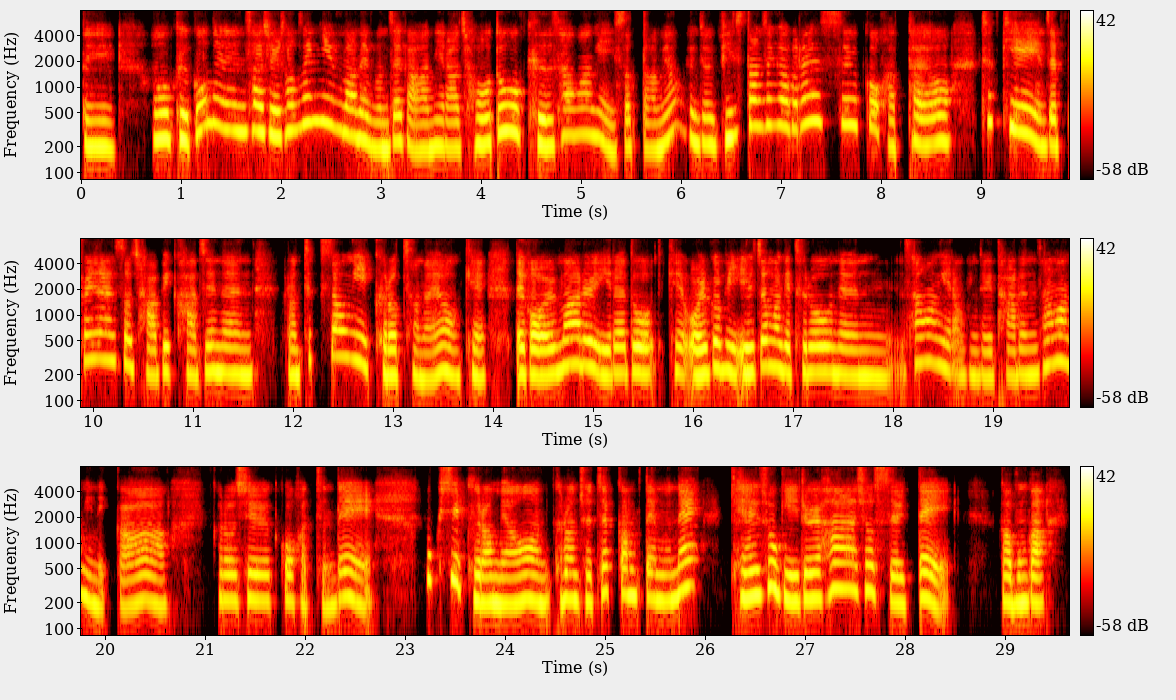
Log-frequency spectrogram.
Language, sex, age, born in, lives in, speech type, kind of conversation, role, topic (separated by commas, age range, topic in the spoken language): Korean, female, 30-34, South Korea, United States, conversation, advice, advisor, 여가 시간에 죄책감과 산만함 없이 편하게 쉬려면 어떻게 해야 하나요?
